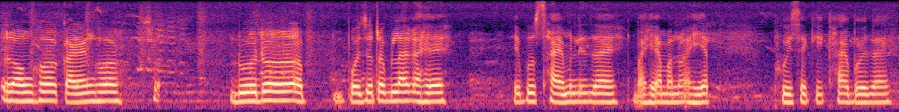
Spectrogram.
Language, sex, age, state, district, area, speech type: Assamese, female, 45-60, Assam, Sivasagar, rural, spontaneous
